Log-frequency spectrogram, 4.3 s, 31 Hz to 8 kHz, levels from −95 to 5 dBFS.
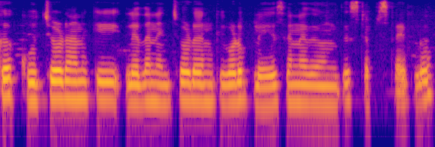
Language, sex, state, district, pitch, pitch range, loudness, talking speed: Telugu, female, Andhra Pradesh, Visakhapatnam, 175 Hz, 165-185 Hz, -19 LUFS, 140 wpm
